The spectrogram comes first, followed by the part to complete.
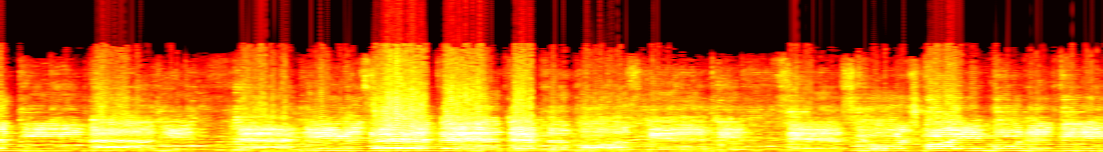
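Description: Albanian folk song: a man singing a wavering, ornamented melody to plucked long-necked lutes, a çifteli and a sharki.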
